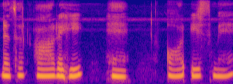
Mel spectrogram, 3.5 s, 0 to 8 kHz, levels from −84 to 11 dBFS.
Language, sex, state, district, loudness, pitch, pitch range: Hindi, female, Himachal Pradesh, Shimla, -16 LUFS, 205 Hz, 200-215 Hz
